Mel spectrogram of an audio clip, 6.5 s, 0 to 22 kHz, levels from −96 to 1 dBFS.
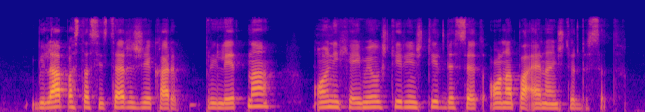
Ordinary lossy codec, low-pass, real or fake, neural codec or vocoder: Opus, 24 kbps; 10.8 kHz; real; none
